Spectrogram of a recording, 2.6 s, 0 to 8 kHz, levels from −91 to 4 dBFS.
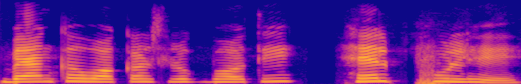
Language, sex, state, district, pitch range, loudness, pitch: Hindi, female, Bihar, Jahanabad, 255-290 Hz, -18 LUFS, 270 Hz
